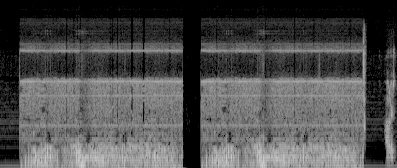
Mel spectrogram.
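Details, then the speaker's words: Simulated lung sounds of pulmonary fibrosis in an auscultation teaching session, starting at the tracheal site: dense, scratchy crackling through repeated breaths, with a brief voice at the end. Fine (dry) crackles. "Bien, vámonos a la fibrosis pulmonar. A ver, ¿cómo había sido la fibrosis pulmonar?"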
